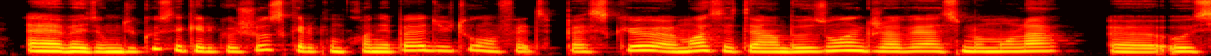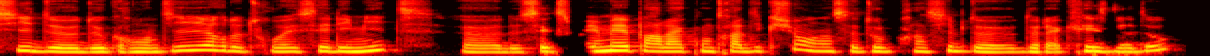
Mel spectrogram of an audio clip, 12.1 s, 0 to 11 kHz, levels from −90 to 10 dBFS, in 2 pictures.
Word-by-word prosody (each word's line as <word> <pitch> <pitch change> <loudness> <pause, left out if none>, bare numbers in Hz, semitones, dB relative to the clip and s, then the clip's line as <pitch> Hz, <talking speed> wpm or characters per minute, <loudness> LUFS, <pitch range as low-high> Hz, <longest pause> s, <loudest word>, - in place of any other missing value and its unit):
Heu, 205 -1 +7
bah 190 -1 +5
donc 180 0 +2
du 180 - -2
coup, 320 - -4
c'est 240 -7 -3
quelque 190 -2 -2
chose 260 +7 -3
qu'elle 205 -6 -2
comprenait 185 -1 -1
pas 235 +4 +2
du 225 -2 -3
tout, 240 +3 -5
en 205 - -2
fait, 190 - -8
parce 185 0 -2
que, 235 - -3 0.2
heu, 185 - +2
moi, 220 +5 +3
c'était 195 -4 -1
un 180 0 +3
besoin 200 +6 +2
que 210 - -2
j'avais 195 0 0
à 200 0 +1
ce 195 +2 -2
moment-là, 195 +2 +1 0.2
heu, 170 -2 +1
aussi 190 +4 +1
de 180 -2 +1
grandir, 185 +8 0
de 205 - 0
trouver 190 0 -3
ses 200 +3 -1
limites, 220 +7 0
heu, 170 -1 -2
de 170 - -4
s'exprimer 210 +5 +3
par 215 -3 +1
la 195 - +2
contradiction, 195 +5 -3
hein. 200 - -1
C'est 190 0 -1
tout 195 - -1
le 185 - -3
principe 195 +2 -4
de 175 -4 -1
de 180 +1 -2
la 170 -1 -2
crise 185 +3 0
d'ado. 190 - -2
195 Hz, 255 wpm, -23 LUFS, 180-210 Hz, 0.2 s, Heu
